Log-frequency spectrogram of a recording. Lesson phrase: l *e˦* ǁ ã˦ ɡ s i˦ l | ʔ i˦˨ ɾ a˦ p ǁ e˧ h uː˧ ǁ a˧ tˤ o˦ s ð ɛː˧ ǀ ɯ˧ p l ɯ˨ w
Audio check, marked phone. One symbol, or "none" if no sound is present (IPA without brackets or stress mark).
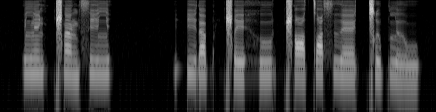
ẽ˦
